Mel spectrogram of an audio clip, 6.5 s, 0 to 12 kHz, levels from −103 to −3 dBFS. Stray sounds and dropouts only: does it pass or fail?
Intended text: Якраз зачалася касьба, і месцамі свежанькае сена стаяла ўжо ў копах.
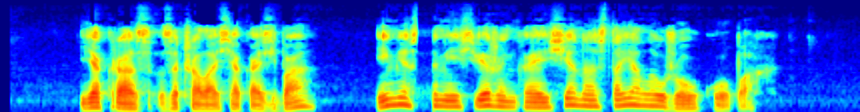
fail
